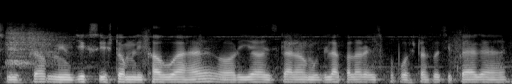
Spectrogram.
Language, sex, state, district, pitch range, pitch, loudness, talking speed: Hindi, male, Punjab, Kapurthala, 110-115 Hz, 115 Hz, -18 LUFS, 220 wpm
